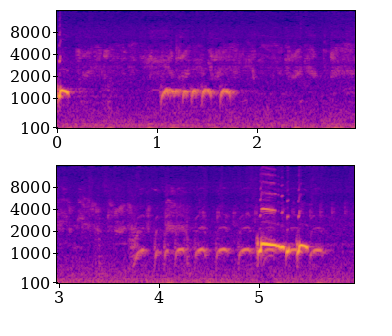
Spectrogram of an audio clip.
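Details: Local zebra dove with a big, crystal-clear voice, calling a male. Short bursts of quick bubbling coos are separated by quiet gaps. Two bright, loud ringing phrases close the sequence.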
